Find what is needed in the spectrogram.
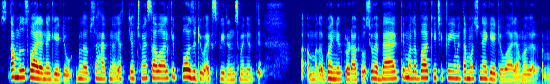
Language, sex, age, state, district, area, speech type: Kashmiri, female, 60+, Jammu and Kashmir, Srinagar, urban, spontaneous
